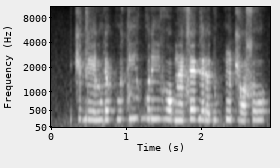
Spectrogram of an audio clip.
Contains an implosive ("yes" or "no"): yes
